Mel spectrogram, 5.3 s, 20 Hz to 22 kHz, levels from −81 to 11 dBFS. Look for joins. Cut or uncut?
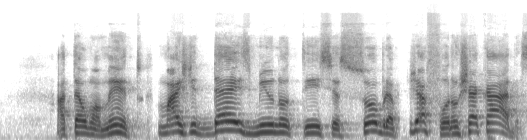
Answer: cut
